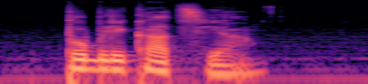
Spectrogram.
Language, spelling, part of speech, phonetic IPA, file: Polish, publikacja, noun, [ˌpublʲiˈkat͡sʲja], Pl-publikacja.ogg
